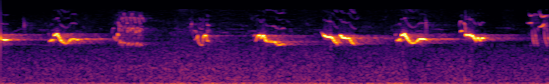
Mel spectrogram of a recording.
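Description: An American robin gives short, sharp, slightly wavering calls about twice a second, over a faint steady high whine and low background rumble.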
